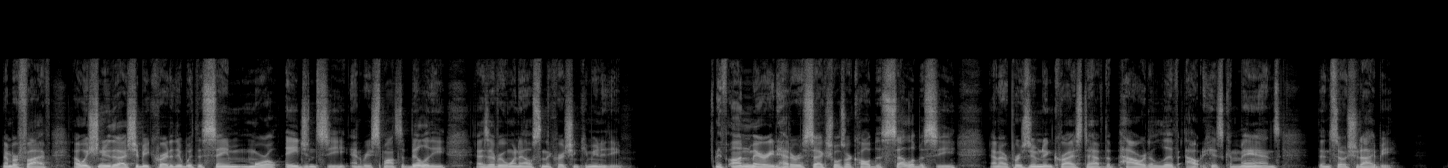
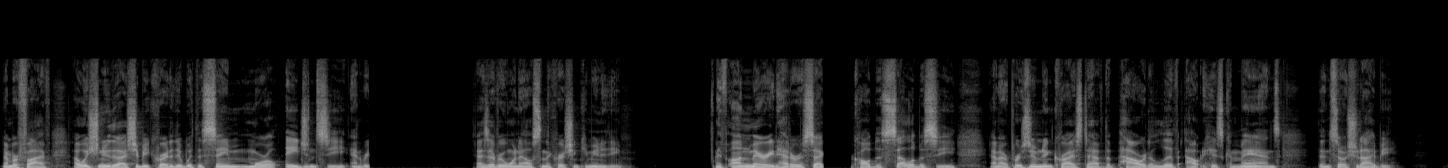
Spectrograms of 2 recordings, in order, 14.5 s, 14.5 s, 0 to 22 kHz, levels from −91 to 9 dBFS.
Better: first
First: none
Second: audio cutting out; at 3.5 s for 1 s and at 8 s

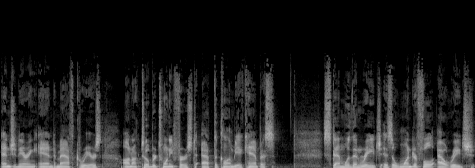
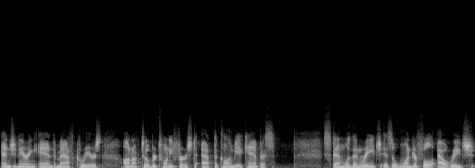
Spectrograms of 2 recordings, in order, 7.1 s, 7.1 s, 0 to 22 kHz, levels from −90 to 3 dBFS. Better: first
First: none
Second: muffled; very; fading above 3 kHz

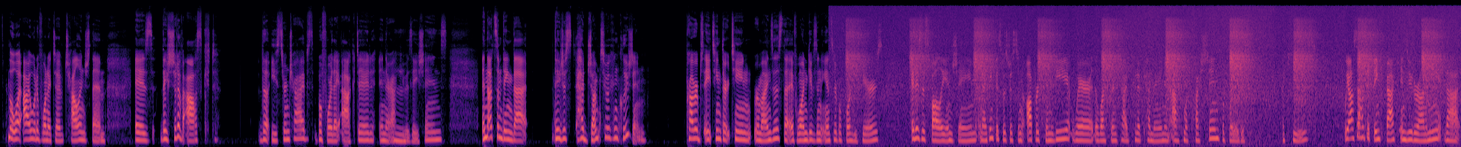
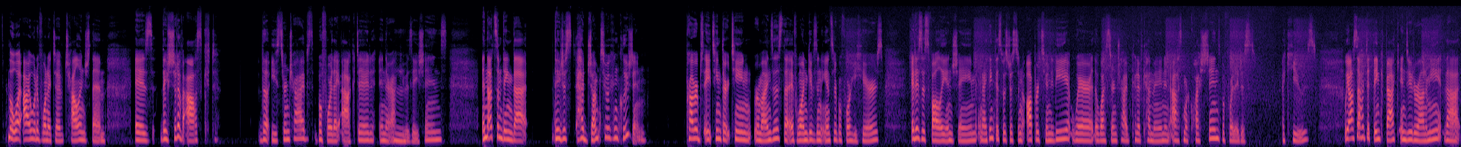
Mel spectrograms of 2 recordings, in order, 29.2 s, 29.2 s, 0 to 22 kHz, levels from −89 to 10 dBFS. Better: second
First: hiss; loud; from 17 s on; 2 dB below the speech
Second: hiss; faint; from 17 s on; 20 dB below the speech

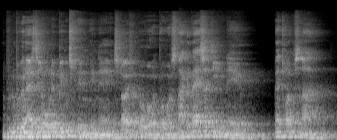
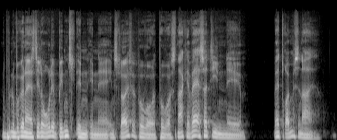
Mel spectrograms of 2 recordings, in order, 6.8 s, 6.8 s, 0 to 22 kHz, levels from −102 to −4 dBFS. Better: second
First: off-mic speech; far // room echo; noticeable; dies away in 1.2 s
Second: none

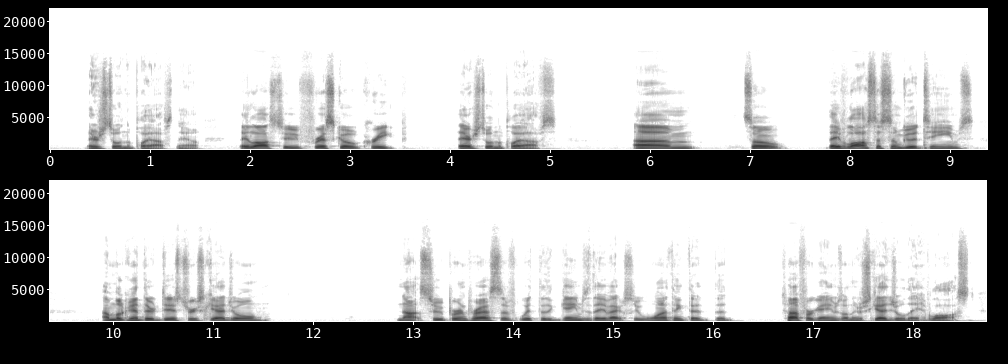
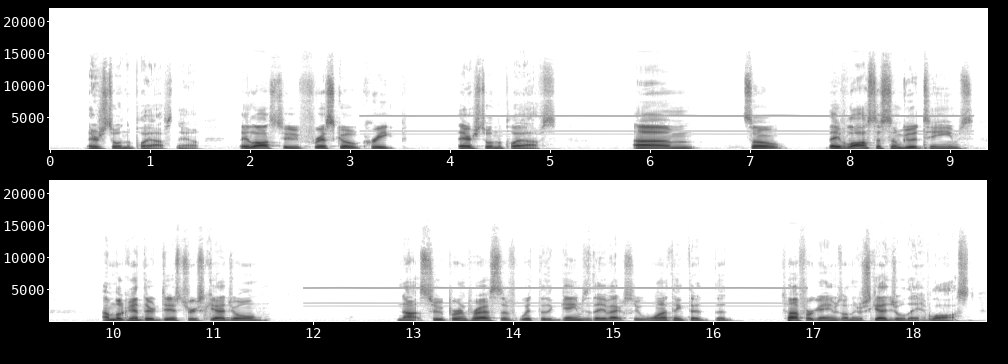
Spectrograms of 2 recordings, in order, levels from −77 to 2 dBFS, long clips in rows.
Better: first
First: none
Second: high-pitched whine; faint; from 3 to 9 s and from 12 to 17 s; 5.5 kHz, 25 dB below the speech

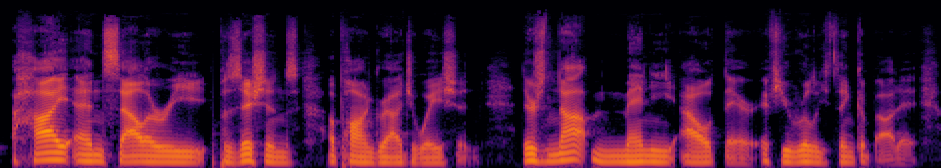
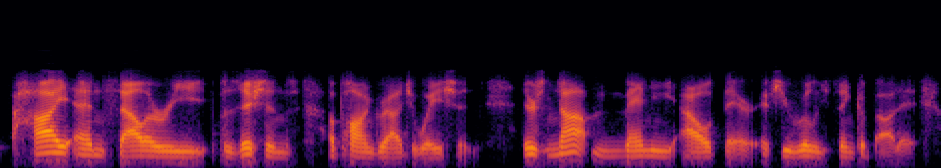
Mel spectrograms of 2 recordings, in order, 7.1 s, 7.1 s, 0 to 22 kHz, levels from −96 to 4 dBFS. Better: first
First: none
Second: phone-call audio; nothing above 3.5 kHz

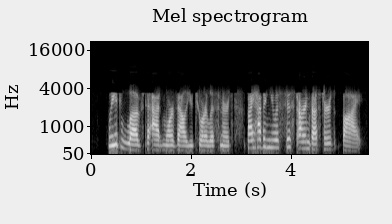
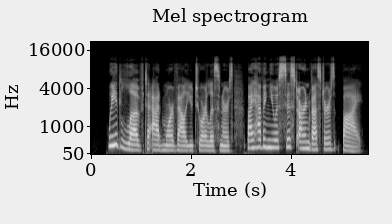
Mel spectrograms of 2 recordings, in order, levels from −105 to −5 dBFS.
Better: second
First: phone-call audio; poor line; nothing above 3 kHz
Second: none

